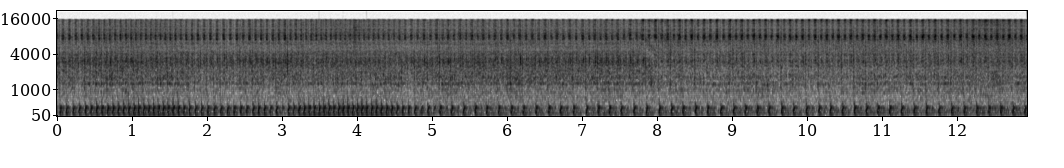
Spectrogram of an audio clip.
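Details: Suzuki Satria FU single-cylinder that was hard to start when cold and then fully dead, restarted after spark plug and compression checks and plug refit: steady, even idle at about three beats a second, no misfire gaps; oil then spurts out.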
